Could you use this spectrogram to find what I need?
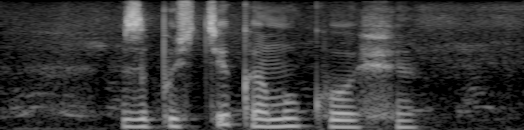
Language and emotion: Russian, neutral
